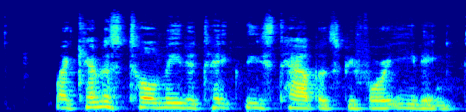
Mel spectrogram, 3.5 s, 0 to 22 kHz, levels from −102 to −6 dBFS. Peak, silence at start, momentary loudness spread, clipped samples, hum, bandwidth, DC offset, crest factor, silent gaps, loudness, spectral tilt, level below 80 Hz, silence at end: -24 dBFS; 0.4 s; 8 LU; under 0.1%; none; 14 kHz; under 0.1%; 20 dB; none; -44 LUFS; -5 dB/octave; -82 dBFS; 0.1 s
